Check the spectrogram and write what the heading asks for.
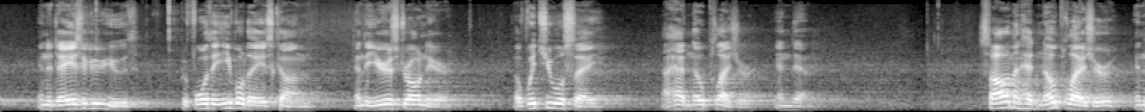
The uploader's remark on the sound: at Arlington Baptist Church in Arlington, Virginia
